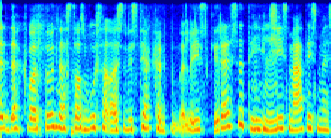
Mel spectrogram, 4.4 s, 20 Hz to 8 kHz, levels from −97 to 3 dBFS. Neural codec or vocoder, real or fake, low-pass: none; real; 7.2 kHz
